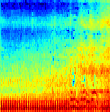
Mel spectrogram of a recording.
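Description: Road traffic on a busy highway, dominated by a nearby motor vehicle engine running with a steady, rapid pulse. Voices start talking about a second and a half in.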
